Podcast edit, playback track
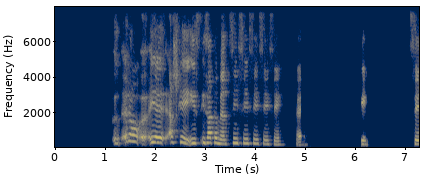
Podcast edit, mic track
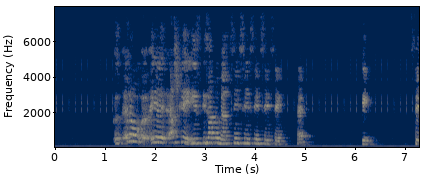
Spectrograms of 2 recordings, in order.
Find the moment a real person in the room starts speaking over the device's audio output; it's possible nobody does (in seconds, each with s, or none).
none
